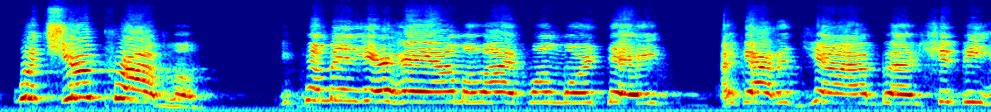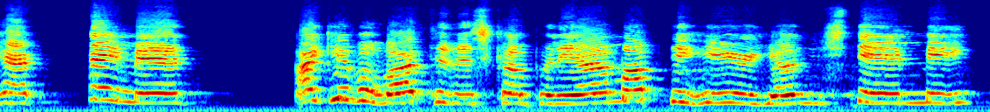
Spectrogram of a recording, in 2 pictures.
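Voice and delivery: high, whiny mock complainer voice; complaining employee. Speaker mocks an employee complaining about his job, in a high whiny mock voice. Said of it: "This person said".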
